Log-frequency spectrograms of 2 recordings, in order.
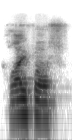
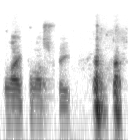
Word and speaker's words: glyphosate: by the way for reminding me that it's pronounced glyph glyphosate glyphosate and not glyphosphate uh Renee said I understand the apprehension of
